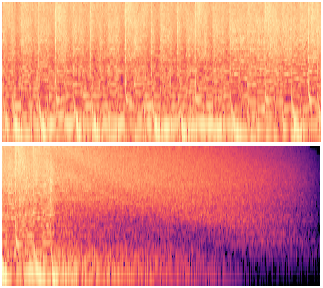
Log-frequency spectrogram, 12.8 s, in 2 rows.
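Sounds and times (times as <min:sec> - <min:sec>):
heroic music: 0:00.0 - 0:07.8.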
